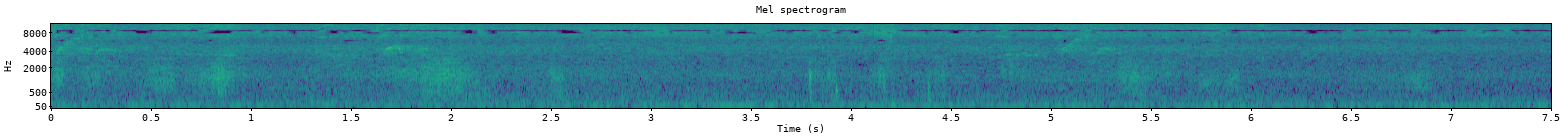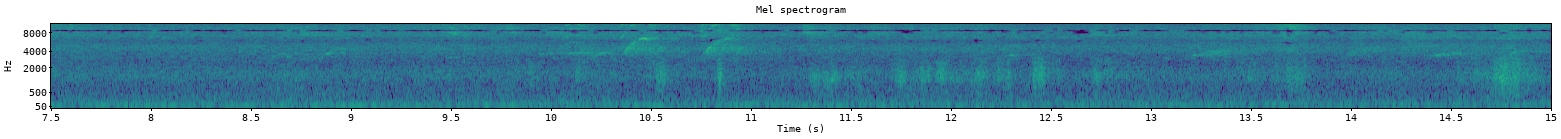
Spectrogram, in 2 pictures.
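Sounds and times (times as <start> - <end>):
low outdoor rumble: 0.0 - 15.0.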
